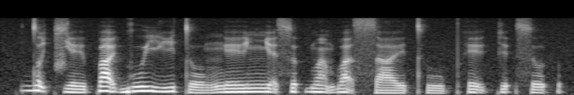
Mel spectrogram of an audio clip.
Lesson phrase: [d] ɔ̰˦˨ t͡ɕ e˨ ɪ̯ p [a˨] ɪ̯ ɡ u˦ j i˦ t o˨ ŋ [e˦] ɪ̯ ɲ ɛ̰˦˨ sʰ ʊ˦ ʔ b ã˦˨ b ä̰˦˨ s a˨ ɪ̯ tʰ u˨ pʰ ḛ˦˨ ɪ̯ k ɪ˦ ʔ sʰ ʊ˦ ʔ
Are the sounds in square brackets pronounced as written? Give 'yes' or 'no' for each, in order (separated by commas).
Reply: yes, no, yes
